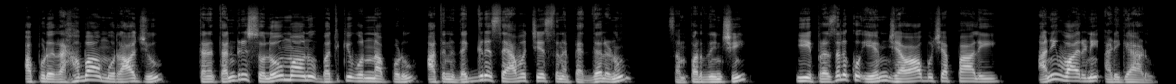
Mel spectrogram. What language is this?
Telugu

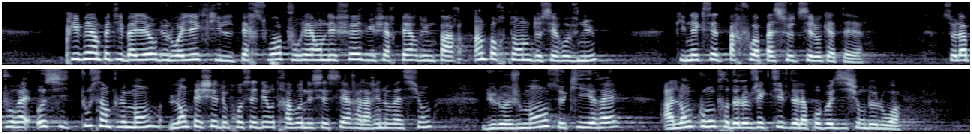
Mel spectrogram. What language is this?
French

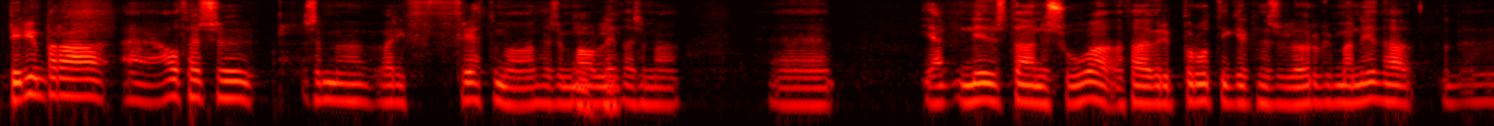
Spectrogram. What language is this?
Icelandic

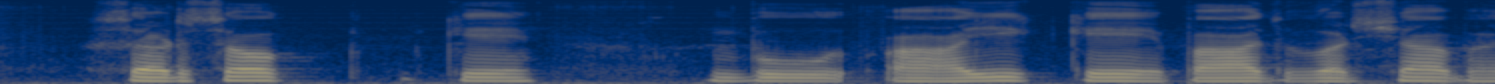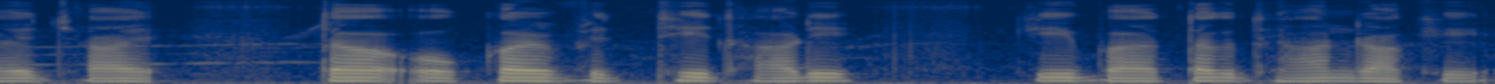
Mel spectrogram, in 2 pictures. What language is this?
Maithili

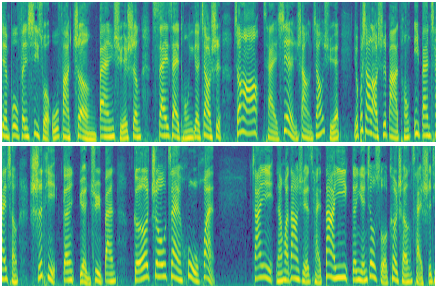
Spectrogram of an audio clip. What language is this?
Chinese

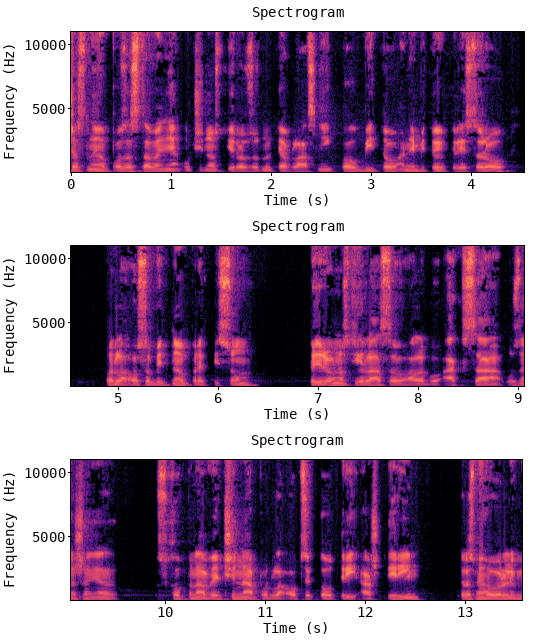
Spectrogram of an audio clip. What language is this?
Slovak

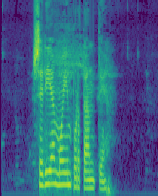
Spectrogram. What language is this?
Galician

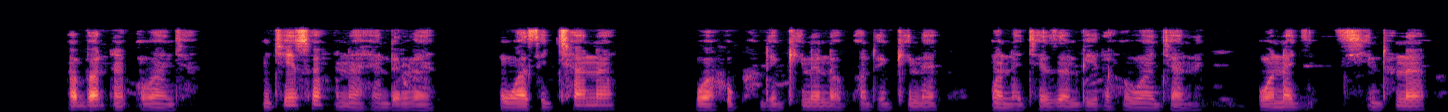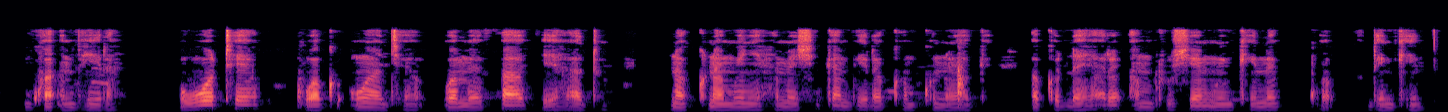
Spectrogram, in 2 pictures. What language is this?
Swahili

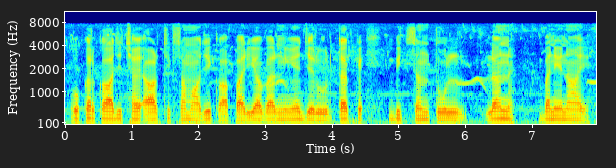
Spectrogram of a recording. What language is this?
Maithili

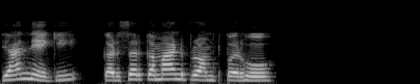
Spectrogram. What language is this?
Hindi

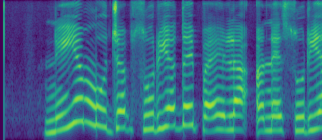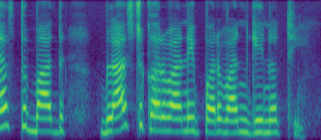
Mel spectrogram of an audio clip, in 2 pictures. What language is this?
Gujarati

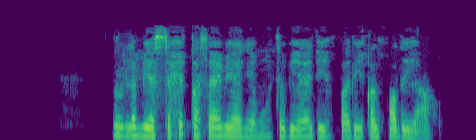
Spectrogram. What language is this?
Arabic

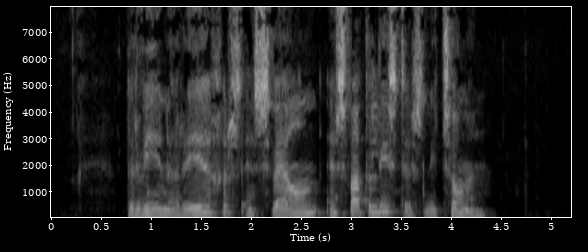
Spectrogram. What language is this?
Western Frisian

